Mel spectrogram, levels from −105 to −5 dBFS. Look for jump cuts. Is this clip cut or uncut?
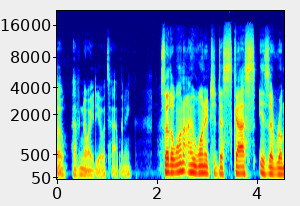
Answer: cut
